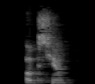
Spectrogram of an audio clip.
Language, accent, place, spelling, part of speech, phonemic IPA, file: French, France, Lyon, option, noun, /ɔp.sjɔ̃/, LL-Q150 (fra)-option.wav
- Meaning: option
